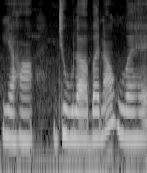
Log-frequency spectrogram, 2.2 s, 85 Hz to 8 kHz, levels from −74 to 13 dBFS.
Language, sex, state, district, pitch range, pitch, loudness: Hindi, female, Jharkhand, Ranchi, 210-230 Hz, 215 Hz, -14 LUFS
